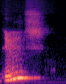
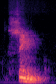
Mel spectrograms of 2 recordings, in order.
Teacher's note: no English word begins with ng sound, but we can use it medially in things and finally in sing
